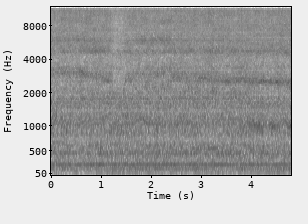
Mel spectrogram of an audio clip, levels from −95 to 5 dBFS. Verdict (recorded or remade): remade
